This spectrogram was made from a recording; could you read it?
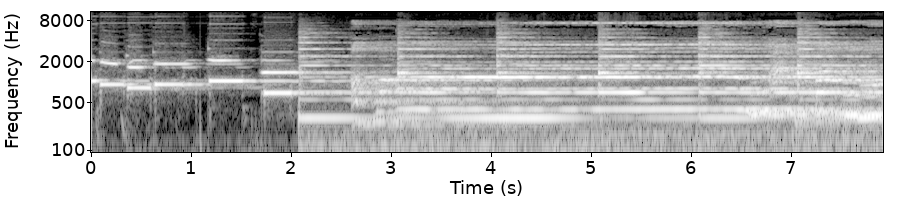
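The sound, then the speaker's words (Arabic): Church bells ring out in a steady, overlapping peal, each strike roughly a second apart and leaving a long, shimmering hum, after a brief higher-pitched chiming melody at the start. “عندما تعانق أجراس الكنائس تكبيرات المساجد تنطلق نفحات الإيمان من كل مكان.”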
